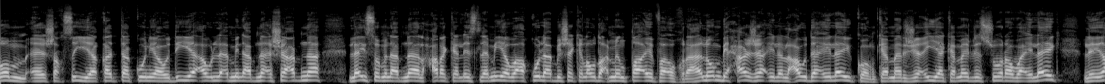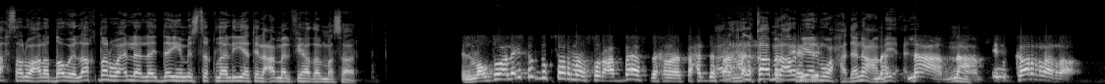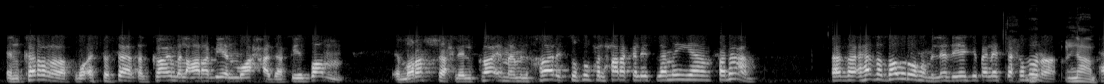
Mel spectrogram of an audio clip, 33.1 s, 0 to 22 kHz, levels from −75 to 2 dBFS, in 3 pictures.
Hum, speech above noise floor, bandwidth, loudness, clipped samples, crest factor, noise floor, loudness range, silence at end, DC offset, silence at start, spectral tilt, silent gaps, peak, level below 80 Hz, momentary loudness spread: none; 46 dB; 16.5 kHz; -18 LUFS; under 0.1%; 18 dB; -63 dBFS; 3 LU; 0 s; under 0.1%; 0 s; -5 dB/octave; 14.93-15.65 s; 0 dBFS; -78 dBFS; 6 LU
